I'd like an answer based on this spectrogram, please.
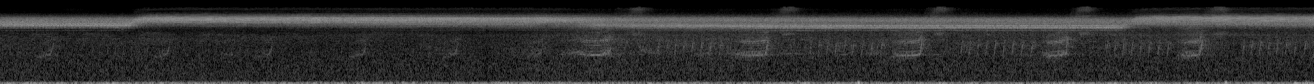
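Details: A steady shrill cicada drone fills the pine forest at Ssanggyesa temple, Jirisan, shifting pitch in steps, while short rising chirps repeat about once a second during the second half.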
